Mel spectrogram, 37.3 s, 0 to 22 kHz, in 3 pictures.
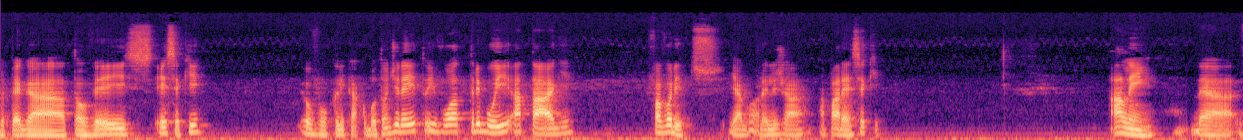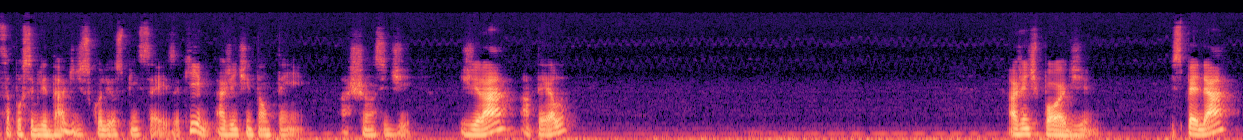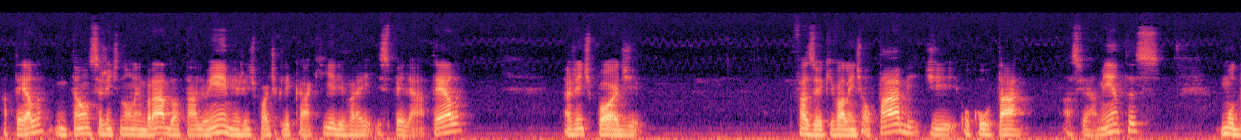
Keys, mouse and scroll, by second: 4.1-6.2 right drag, 15.3-20.2 drag, 20.7-21.7 drag, 24.1 click, 25.0 click, 25.5 click, 26.2 click, 26.7 click, 27.3 click, 27.7 click, 28.2 click, 29.0 click, 29.5 click, 30.8 click, 32.4 click, 33.9 click, 35.5 click.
